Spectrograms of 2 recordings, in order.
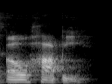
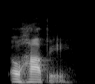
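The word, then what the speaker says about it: O'Hoppe: Reference has the pronunciation as Ohapi. – Ohapi.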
